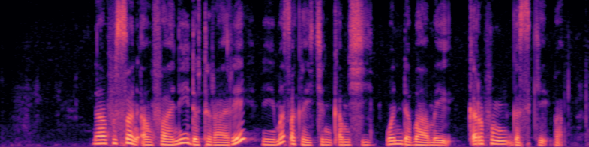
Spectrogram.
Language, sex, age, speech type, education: Hausa, female, 46-60, read, tertiary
